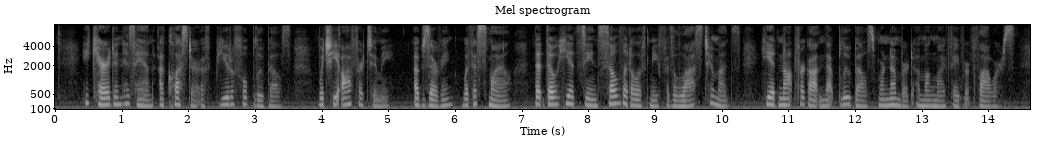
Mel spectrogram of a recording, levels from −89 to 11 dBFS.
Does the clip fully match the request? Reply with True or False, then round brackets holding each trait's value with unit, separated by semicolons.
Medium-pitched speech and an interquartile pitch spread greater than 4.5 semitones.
False (170 Hz; 4.0 semitones)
